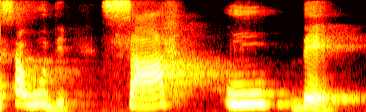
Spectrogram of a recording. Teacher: o a e o u se separam nesse ponto nós temos um iato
